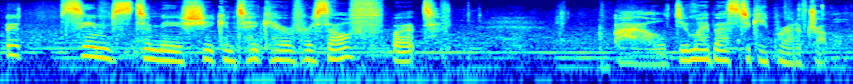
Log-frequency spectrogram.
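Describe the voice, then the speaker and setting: An actress playing a determined young huntress in a video game, speaking in a calm, plain, reassuring way. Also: female voice, on the low side, normal speed, natural voice. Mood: guarded, steady. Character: steady, determined young female huntress, an outsider. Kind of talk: cinematic video game acting. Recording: music behind the voice.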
